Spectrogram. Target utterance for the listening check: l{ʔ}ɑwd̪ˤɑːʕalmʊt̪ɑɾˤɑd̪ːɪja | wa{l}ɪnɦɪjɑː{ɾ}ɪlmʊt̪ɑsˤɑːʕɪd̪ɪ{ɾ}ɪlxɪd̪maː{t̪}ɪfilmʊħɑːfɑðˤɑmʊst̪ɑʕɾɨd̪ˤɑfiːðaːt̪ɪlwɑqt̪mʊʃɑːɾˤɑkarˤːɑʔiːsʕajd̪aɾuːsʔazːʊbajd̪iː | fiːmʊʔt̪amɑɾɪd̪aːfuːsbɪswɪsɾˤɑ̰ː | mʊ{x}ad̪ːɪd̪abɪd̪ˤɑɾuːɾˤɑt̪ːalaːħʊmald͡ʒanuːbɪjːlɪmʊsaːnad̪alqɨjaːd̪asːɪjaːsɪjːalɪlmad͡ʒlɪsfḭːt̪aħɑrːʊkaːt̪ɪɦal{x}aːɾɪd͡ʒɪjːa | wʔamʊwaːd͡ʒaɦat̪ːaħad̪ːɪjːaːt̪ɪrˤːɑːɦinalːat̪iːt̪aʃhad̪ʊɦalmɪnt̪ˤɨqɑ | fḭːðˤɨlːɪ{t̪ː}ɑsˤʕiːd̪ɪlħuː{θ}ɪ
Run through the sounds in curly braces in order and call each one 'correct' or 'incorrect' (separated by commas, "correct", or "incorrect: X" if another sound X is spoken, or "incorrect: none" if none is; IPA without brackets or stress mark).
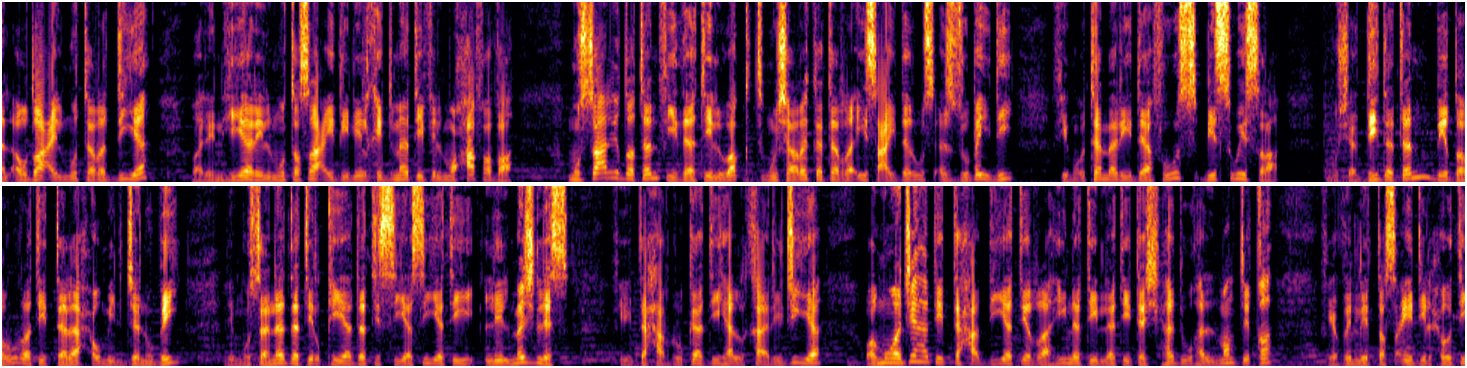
correct, correct, correct, incorrect: l, correct, incorrect: ʃ, correct, correct, correct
